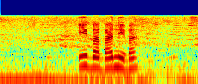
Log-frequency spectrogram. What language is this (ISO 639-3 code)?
sot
